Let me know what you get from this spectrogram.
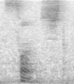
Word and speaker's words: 孫子: えっとね、漢字で孫と書いて、子供と書いて、孫子と読むんですけど。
